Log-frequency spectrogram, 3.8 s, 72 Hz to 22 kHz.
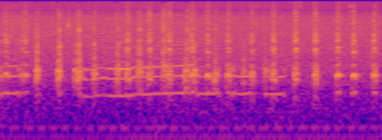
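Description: Chickens cluck in Farming Simulator 25, several birds giving quick rhythmic clucks and a few drawn-out tonal calls, moderately close over a constant low hum.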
